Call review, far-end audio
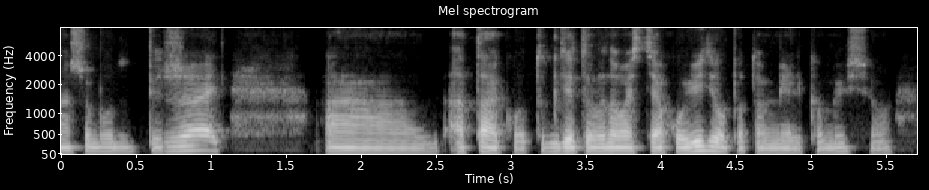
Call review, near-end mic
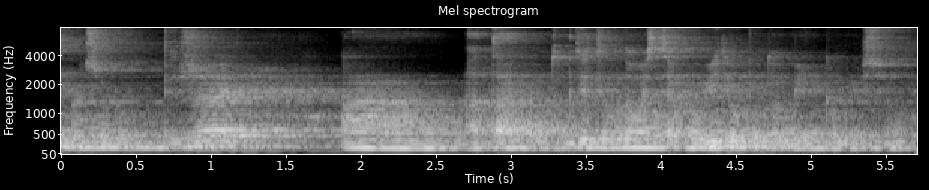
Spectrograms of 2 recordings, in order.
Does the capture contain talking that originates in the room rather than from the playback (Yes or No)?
No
